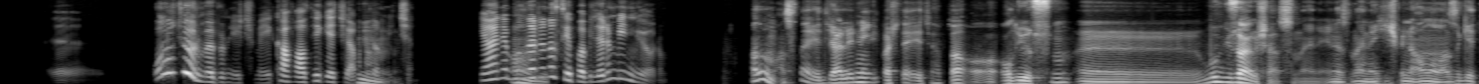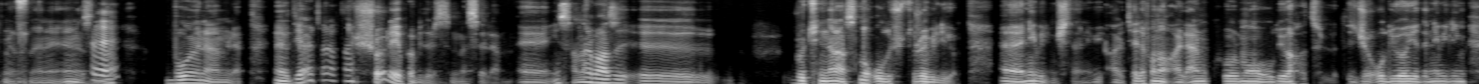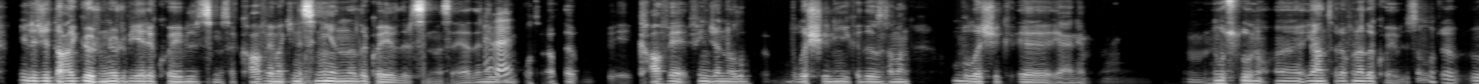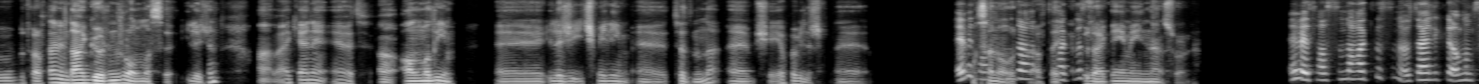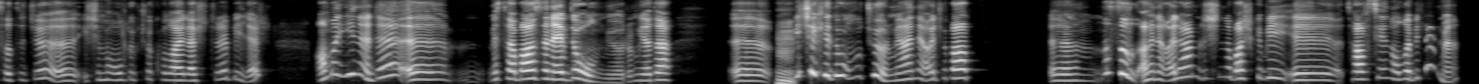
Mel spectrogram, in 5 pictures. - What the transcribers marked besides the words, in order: other background noise; tapping
- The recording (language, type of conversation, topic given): Turkish, advice, İlaçlarınızı veya takviyelerinizi düzenli olarak almamanızın nedeni nedir?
